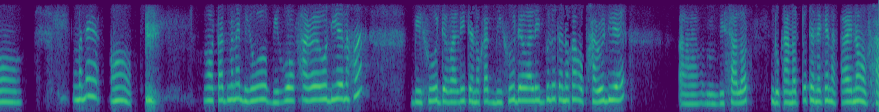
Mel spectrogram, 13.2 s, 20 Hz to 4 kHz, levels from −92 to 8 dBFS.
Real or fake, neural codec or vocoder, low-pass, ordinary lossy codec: real; none; 3.6 kHz; AAC, 24 kbps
